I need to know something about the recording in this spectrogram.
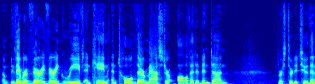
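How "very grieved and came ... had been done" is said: ordinary talk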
